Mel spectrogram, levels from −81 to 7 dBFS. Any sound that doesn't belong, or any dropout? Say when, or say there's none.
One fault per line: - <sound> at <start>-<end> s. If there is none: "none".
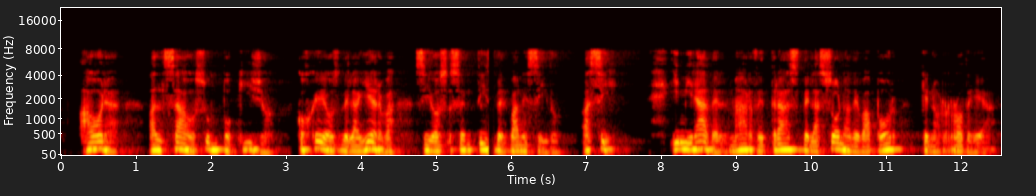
- dropout at 5.7-5.8 s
